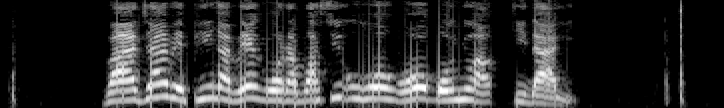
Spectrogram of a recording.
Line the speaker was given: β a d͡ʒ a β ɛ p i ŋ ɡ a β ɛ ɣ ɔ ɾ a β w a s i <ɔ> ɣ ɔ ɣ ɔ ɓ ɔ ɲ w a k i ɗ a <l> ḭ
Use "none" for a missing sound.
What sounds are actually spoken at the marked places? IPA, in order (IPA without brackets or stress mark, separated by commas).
u, l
